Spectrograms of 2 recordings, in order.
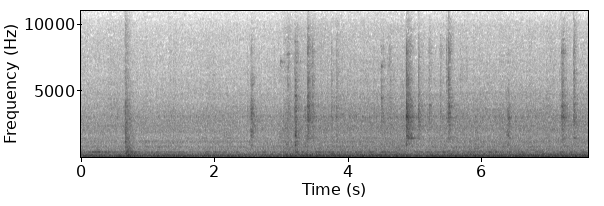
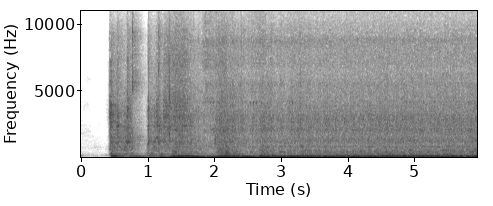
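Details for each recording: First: Chevy 350 V8 in 1952 Ford F1 truck after first start, about 45 psi oil pressure, temperature near 170, no fan fitted: steady deep rumble, even low beat, no knocks or misses; running smooth and healthy. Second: Chevy 350 V8 in 1952 Ford F1 field-find truck, first start after over 40 years, carb fed by hand: starter whirs, then catches into lumpy, uneven idle with deep rumble; owner suspects timing slightly off, starter may need a shim.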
